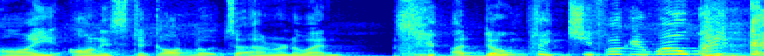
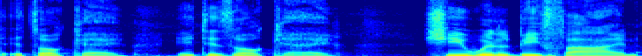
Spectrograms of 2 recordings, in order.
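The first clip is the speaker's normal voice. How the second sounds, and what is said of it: Put-on African accent. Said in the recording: “do an accent. ... This woman, what I presume was African”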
